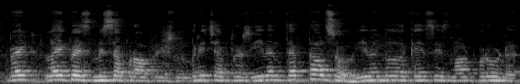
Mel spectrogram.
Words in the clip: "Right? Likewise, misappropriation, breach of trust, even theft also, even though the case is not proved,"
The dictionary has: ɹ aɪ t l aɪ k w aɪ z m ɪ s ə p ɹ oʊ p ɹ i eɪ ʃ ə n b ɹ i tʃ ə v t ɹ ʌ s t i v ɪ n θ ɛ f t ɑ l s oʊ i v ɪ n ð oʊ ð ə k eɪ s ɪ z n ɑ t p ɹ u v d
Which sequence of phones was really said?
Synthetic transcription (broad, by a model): ɹ aɪ t l aɪ k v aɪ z m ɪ s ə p ɹ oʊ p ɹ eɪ ʃ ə n b ɹ i tʃ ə f t ʌ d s i v ɪ n t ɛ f t ɑ l s oʊ i v ɪ n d oʊ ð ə k eɪ s ɪ z n ɑ t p ɹ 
